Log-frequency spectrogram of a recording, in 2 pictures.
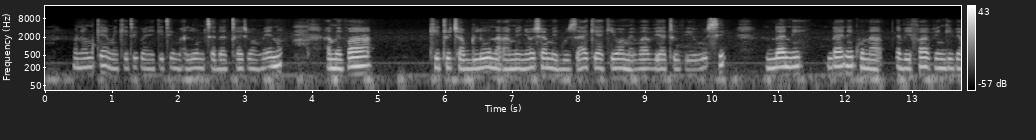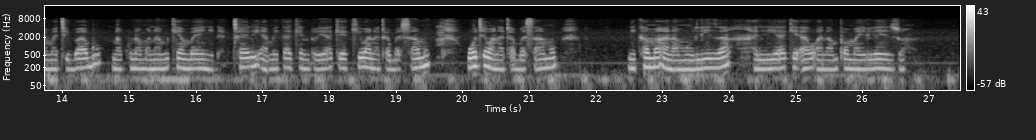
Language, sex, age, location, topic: Swahili, male, 25-35, Kisumu, health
